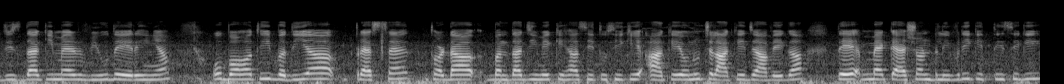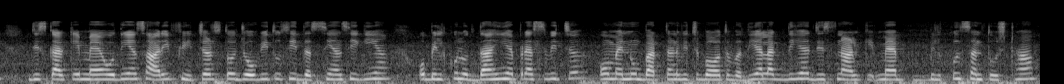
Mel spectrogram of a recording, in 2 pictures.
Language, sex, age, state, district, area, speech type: Punjabi, female, 30-45, Punjab, Mohali, rural, spontaneous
